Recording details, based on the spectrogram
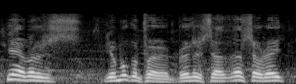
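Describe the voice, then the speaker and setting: A man's voice: on the high side, normal speed, warm tone. A man with a Northern Irish accent, seated on a city street and talking plainly in an interview, often repeating himself. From Belfast, Northern Ireland. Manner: plain-spoken, repeats words. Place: busy city street outdoors.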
